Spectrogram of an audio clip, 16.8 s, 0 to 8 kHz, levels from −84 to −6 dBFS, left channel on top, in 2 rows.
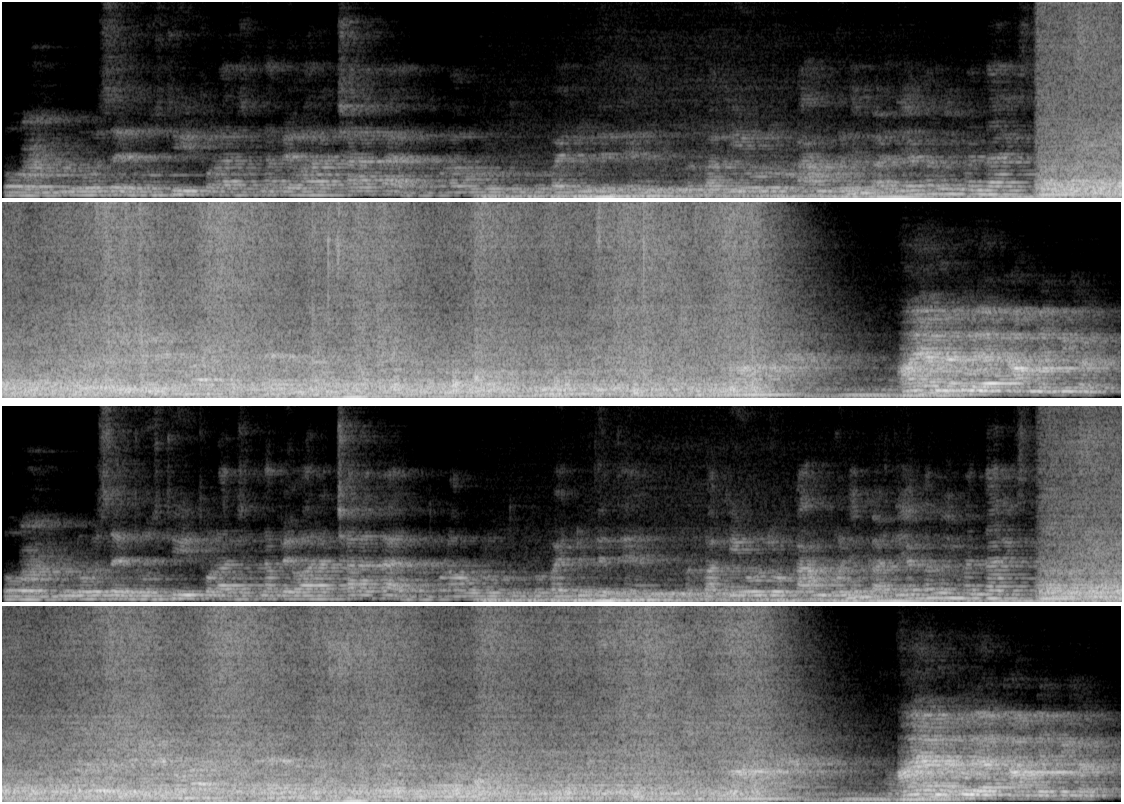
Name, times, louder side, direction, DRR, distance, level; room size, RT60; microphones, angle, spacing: voice 1, 0.0-7.8 8.5-13.5 14.3-14.4 14.9-15.5, right 2 dB, 40° right, -2 dB, 0.5 m, -30 dB
sound 1, 3.5-15.7, equal, 60° left, 0.9 m, -31 dB
sound 2, 7.7-14.1, left 2 dB, 85° left, 0.5 m, -20 dB
voice 2, 9.0-9.8 10.1-10.3 13.8-14.4 15.1-16.6, equal, 60° right, -10 dB, 1.0 m, -22 dB
3.9 x 2.2 x 2.8 m, 1.5 s
head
